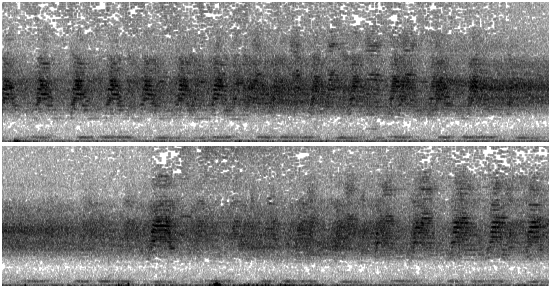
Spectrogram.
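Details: Cicadas in a Seoul garden in summer: a shrill, pulsing high drone that beats in regular waves, over a row of soft low repeated notes, with two sharp clicks near the middle.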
